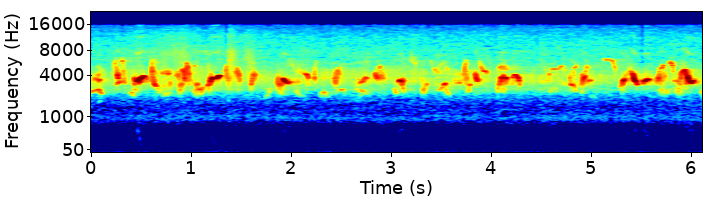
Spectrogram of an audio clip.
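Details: Rustic bunting (Emberiza rustica), known locally as 田雀, gives a continuous stream of high, quick chirps and warbled notes, irregular in pattern and sustained for over six seconds.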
